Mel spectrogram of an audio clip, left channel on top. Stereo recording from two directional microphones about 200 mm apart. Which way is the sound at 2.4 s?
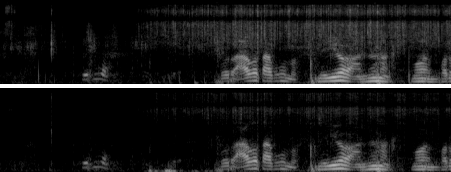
50° left (ahead or behind).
